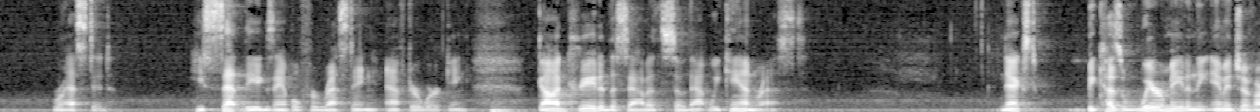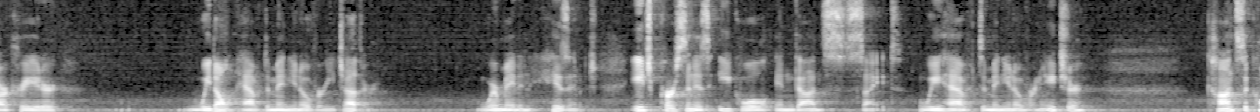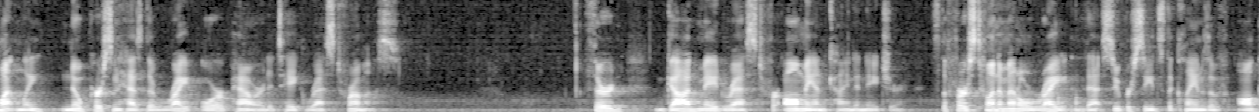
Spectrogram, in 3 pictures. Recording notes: at Ringgold Seventh-day Adventist Church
